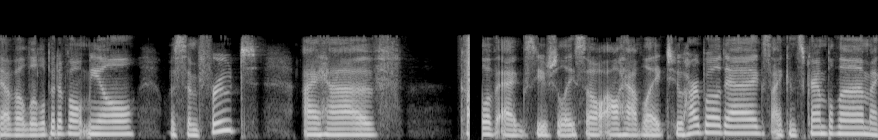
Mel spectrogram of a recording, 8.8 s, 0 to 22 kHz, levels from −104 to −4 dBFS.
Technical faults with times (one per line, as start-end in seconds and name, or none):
4.59-4.86 wireless microphone squelch dropout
